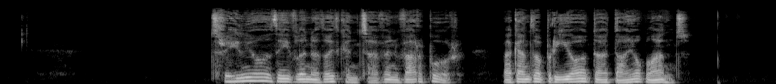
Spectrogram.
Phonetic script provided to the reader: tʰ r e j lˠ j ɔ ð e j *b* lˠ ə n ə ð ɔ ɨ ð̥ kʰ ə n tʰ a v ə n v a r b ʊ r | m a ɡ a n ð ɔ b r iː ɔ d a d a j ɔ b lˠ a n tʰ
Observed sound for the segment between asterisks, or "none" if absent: v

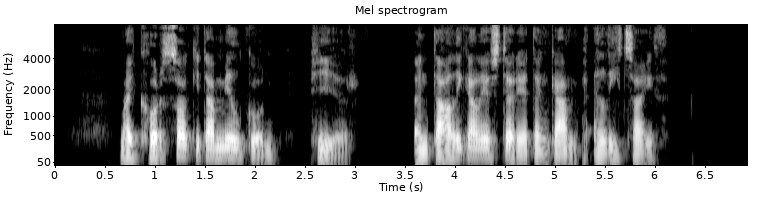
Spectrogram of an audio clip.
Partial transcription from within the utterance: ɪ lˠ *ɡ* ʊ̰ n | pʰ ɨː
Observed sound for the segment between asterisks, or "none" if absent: ɡ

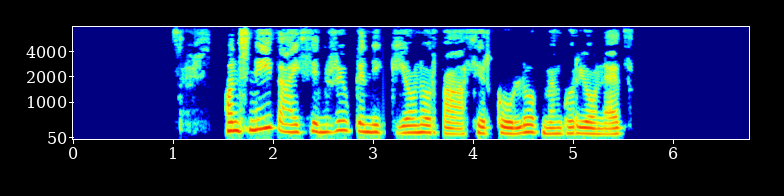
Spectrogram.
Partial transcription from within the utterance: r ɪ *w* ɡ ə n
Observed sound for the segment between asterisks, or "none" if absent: w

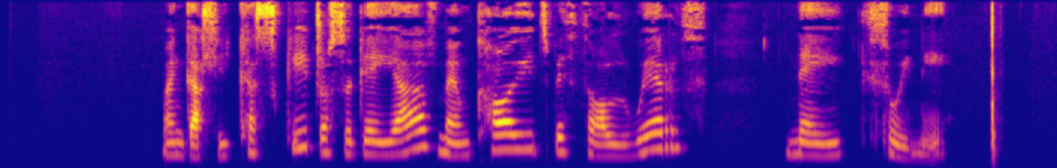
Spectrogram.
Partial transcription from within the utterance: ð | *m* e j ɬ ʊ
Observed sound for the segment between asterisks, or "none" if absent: n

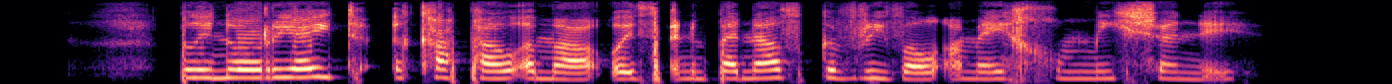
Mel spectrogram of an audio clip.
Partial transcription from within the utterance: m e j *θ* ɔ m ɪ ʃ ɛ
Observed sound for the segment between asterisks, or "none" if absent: χ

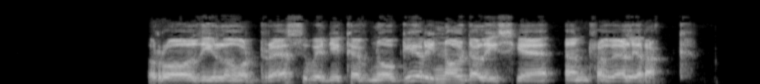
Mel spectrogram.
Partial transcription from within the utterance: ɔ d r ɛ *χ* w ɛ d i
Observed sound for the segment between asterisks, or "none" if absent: θ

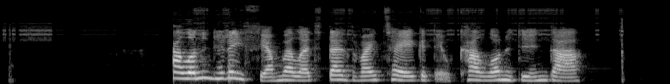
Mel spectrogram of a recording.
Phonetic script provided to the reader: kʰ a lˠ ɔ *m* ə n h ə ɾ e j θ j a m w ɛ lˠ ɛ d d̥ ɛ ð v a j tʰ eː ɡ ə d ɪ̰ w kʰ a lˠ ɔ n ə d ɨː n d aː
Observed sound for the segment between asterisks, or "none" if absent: n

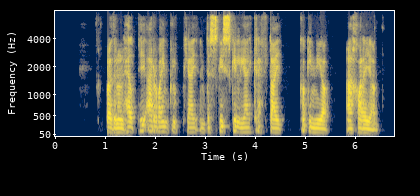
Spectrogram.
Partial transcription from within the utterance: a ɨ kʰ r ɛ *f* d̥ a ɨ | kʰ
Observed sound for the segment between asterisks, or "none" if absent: f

